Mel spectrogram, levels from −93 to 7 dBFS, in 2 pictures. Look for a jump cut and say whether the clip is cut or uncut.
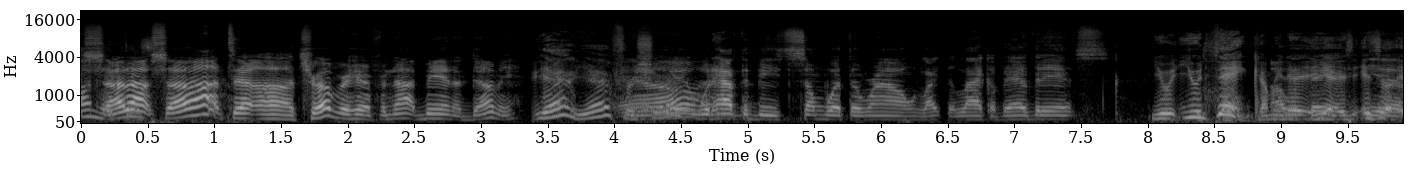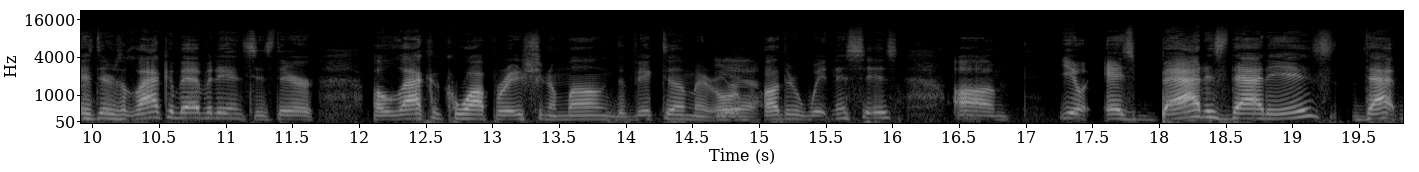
cut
